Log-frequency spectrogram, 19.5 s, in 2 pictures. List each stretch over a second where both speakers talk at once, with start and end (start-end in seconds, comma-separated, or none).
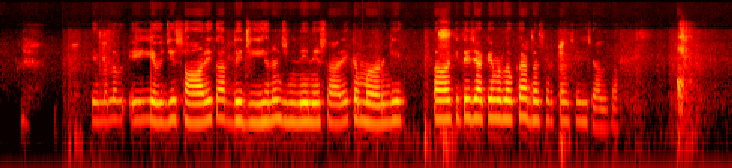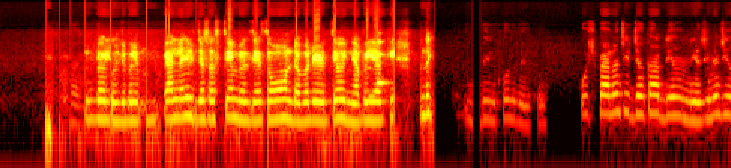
none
